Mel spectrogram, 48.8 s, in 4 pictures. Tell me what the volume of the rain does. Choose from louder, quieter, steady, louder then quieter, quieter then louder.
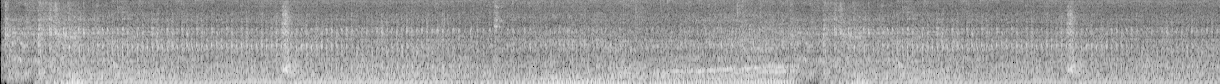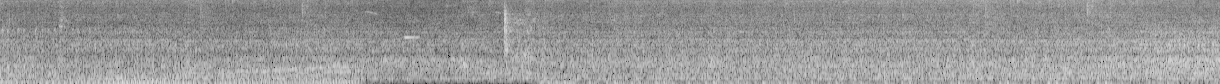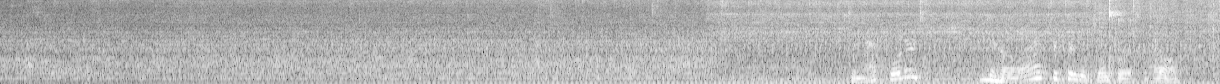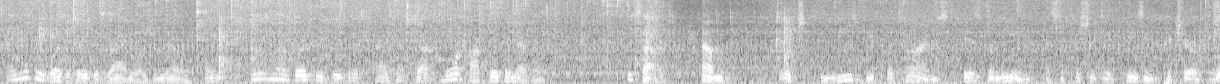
louder.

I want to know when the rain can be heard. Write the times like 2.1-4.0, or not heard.
0.0-48.7.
